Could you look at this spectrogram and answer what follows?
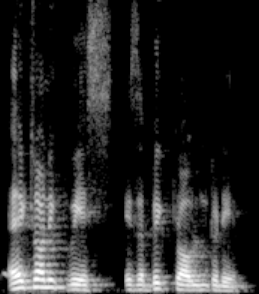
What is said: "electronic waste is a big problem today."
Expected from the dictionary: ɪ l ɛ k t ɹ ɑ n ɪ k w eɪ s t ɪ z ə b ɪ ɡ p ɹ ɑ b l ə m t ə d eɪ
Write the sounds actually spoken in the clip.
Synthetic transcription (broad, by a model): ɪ l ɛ k t ɹ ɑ n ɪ k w eɪ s ɪ z ə b ɪ ɡ p ɹ ɑ b l ə m t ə d eɪ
